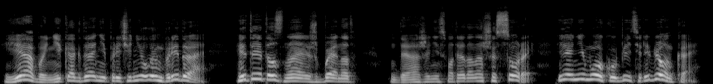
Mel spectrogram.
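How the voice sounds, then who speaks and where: A man voicing an enraged grieving farmer who shouts in fury, in a read-aloud story. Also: fairly high pitch, big pitch swings, brisk, voice pushed up. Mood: furious. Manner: shouting, furious.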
